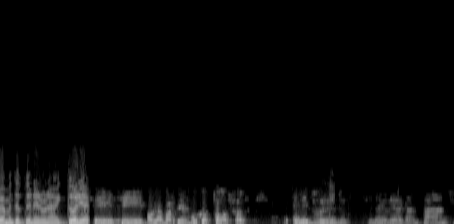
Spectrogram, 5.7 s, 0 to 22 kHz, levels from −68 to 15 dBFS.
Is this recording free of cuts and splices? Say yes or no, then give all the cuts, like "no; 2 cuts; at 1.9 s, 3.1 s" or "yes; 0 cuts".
no; 2 cuts; at 1.1 s, 4.4 s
